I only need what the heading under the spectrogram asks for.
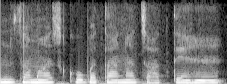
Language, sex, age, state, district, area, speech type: Hindi, female, 18-30, Uttar Pradesh, Prayagraj, rural, spontaneous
